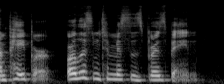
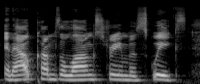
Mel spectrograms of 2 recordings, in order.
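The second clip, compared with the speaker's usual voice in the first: plain reading voice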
